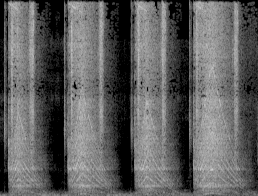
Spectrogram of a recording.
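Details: Chinese Makita cordless mini chainsaw that beeped without starting, after controller replacement: four short bursts of clean whine spinning up and down smoothly with no cutting out; motor now runs normally.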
